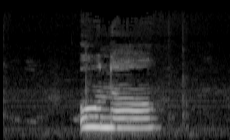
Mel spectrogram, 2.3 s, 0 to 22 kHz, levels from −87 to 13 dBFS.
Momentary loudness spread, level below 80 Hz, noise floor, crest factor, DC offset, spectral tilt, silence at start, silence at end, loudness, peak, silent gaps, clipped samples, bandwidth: 13 LU; -74 dBFS; -59 dBFS; 16 dB; under 0.1%; -6 dB/octave; 0.8 s; 0.75 s; -19 LUFS; -6 dBFS; none; under 0.1%; 6.8 kHz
